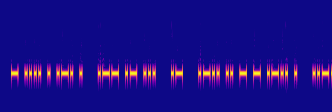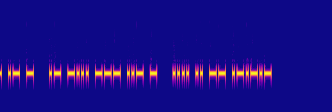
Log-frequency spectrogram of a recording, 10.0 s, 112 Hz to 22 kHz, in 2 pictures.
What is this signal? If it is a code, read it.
Morse code, heard as a keyed tone, about 34 wpm, 700 Hz. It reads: THERE WAS A LITTLE FAT ABOUT HIM.
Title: Sentences from Top 1000 Words - Review Part 4 - 35wpm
